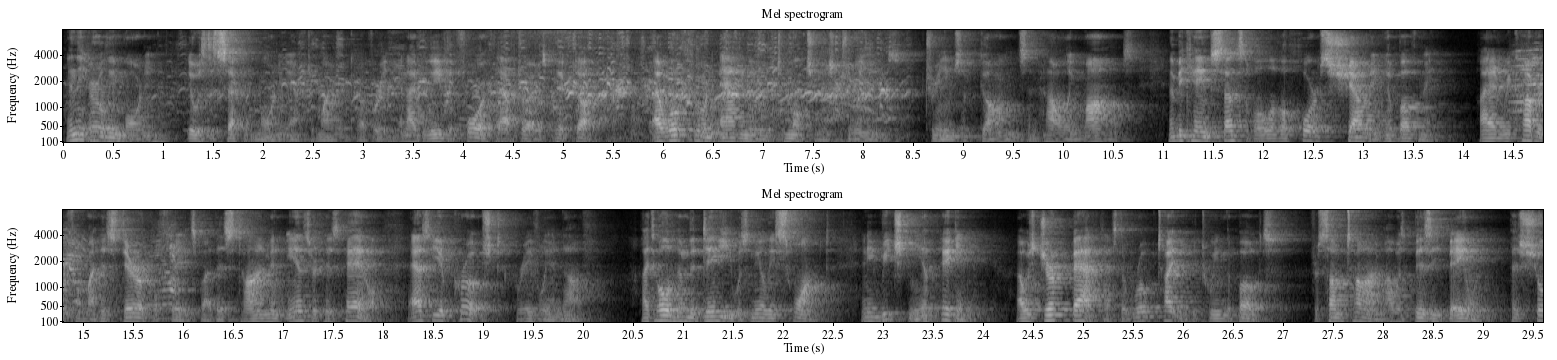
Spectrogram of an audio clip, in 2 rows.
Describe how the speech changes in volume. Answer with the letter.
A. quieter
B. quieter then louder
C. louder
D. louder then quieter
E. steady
E.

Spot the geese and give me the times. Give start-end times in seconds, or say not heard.
0.0-8.5, 14.4-16.1.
